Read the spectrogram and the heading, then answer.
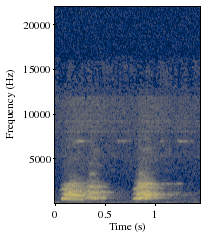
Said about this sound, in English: Hey, the dog's, well, dog's making the argument in the background.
